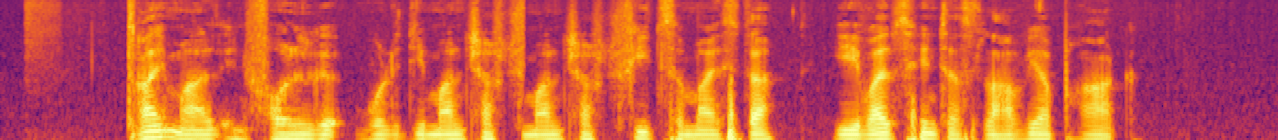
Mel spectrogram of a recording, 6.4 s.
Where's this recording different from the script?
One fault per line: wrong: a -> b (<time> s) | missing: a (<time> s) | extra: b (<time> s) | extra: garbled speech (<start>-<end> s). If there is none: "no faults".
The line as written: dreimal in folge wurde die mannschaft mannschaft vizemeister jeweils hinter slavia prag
no faults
